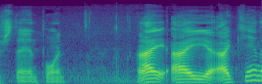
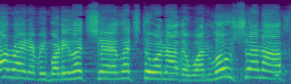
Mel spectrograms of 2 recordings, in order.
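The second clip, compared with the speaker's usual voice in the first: hammed-up director; 10 semitones higher, faster than usual. Director cheering on his crew before the take, high and hearty. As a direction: pump up the cast, voice pitched high.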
